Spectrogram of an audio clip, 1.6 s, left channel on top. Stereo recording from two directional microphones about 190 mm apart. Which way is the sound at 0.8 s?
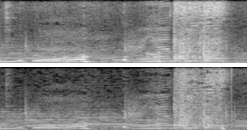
5° right (ahead or behind).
